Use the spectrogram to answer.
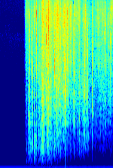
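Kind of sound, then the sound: household object, paper crumpling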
